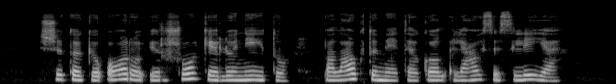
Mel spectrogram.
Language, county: Lithuanian, Šiauliai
